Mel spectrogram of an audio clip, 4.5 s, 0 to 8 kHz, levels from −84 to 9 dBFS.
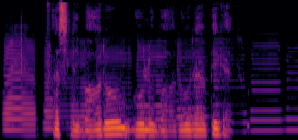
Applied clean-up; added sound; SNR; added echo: neural mask model RNNoise.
